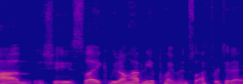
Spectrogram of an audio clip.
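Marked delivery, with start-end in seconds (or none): 1.1-2.4 acted, curt, dismissive brush-off phone tone. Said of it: "And that exact voice".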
